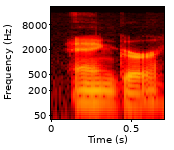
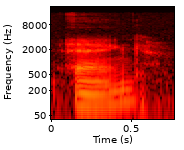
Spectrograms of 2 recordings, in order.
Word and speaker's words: Ingres: a goose Dominique egg it's spelled ing re s but you don't say anger you say egg it's called Raphael and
